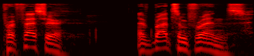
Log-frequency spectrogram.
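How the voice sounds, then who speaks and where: A man voicing a serious, composed young investigator in a video game, measured and deadpan. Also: medium pitch, in a large hall, slight background noise.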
